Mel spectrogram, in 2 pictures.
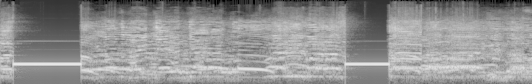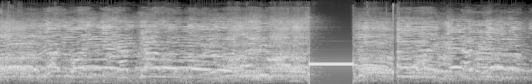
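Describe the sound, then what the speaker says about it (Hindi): Protest crowd in the street demanding action over the murder of a BJP leader, chanting Jai Shri Ram in loud rhythmic unison, shouted slogans repeating close and strong, broken briefly by short beep tones. "जय श्री राम के नारे लगने शुरू हो गए"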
